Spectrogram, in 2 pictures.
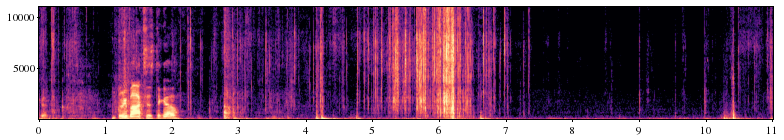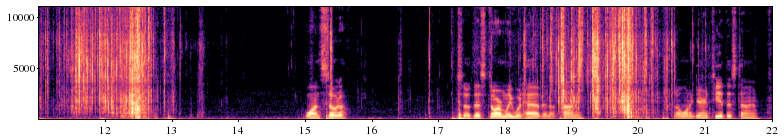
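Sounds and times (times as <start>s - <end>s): card pack wrappers tearing and crinkling: 3.1s - 7.4s, 10.9s - 13.2s, 18.1s - 20.6s.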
